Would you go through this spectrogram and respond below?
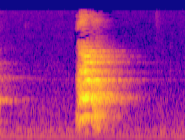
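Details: Pomeranian puppy barking for the first time, super excited while attacking a tennis ball: a single short, high, sharp yap in a quiet room with a faint low hum.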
